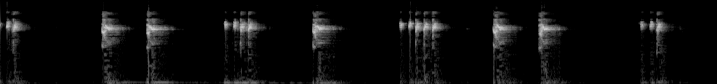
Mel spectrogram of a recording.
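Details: Long-tailed shrike in a bird-training master recording of vigorous rol rapat ngeplong singing: clipped scratchy high notes, some doubled or tripled, separated by short silent gaps over several seconds.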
